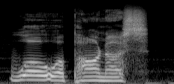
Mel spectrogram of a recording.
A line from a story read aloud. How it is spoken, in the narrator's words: he moaned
